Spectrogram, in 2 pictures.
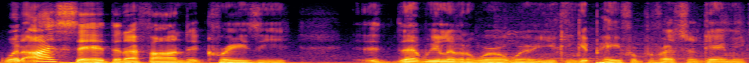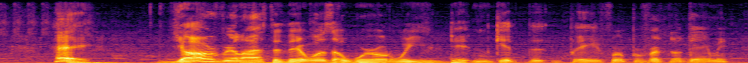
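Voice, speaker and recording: A man's voice: mid-range voice, animated, normal speed, a bit bright. A middle-aged man giving a casual, slangy back-in-my-day old-man rant to his online viewers, grumbling and exasperated. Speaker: online video ranter. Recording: music playing under the voice. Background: background music.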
